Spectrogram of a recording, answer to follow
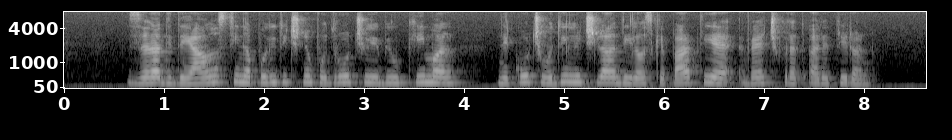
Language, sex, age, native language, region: Slovenian, female, 50-59, Slovenian, Gorenjska region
